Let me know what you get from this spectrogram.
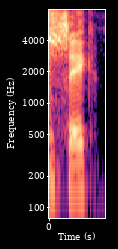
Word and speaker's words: sake: You mean sake? – Sake? – Ugh. Yeah, it's pronounced sake.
